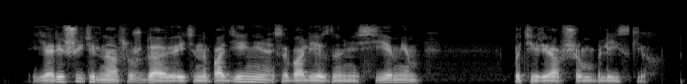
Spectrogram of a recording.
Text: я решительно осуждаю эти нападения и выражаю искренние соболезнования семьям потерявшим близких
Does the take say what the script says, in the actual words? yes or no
no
